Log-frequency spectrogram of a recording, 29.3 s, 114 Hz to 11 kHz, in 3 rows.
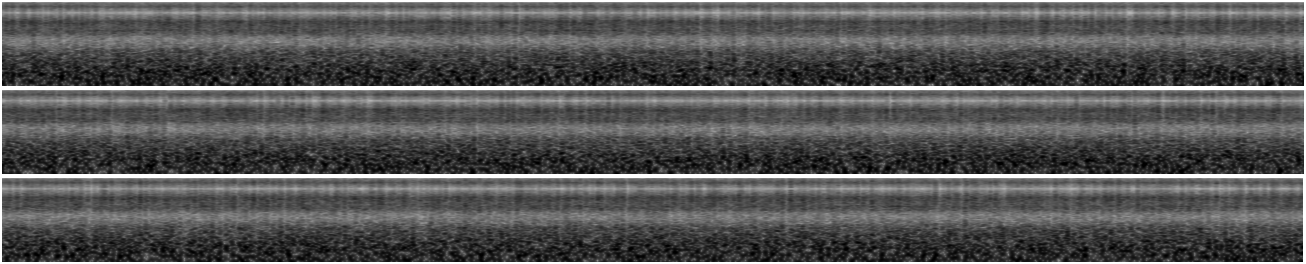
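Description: Cessna 172's piston engine and propeller running steadily in cruise, heard as a loud, unbroken drone mixed with wind rushing over a camera mounted outside under the wing.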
